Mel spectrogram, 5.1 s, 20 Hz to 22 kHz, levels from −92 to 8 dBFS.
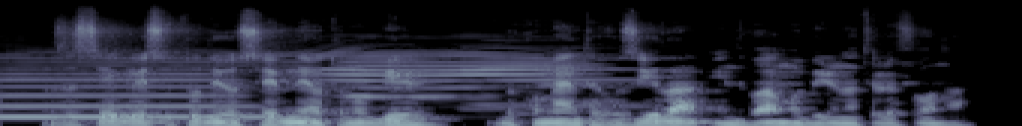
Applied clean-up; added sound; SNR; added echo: classical method Wiener filter.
